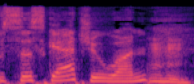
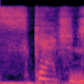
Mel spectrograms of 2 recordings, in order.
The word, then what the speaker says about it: Saskatchewan: He seems to take the four syllables of Saskatchewan and turns it into two and calls it Sketchin'.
